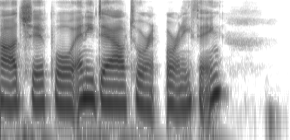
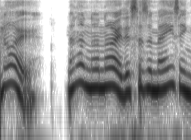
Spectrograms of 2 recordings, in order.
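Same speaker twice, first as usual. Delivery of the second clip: higher, louder proud dad; excited dad; 8 semitones higher, 5 dB louder than usual. Retold or imitated. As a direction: gush like a thrilled father. Dad voiced praising again.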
